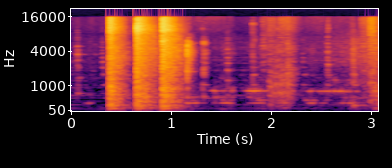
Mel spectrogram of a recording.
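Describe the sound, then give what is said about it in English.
Three sharp, hollow knocks on a cardboard box in quick, even succession, followed by softer rustling and small clattering sounds. “She's knocking on the box.”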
